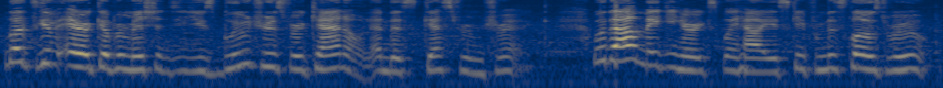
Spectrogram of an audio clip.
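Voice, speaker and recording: A woman's voice: fairly high pitch, expressive, fairly quick, a bit bright. A woman playing a proud, composed female witch who duels with formal, taunting self-assurance in a dramatic visual novel reading. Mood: commanding.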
